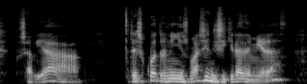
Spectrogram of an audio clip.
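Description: A man speaks with ordinary pitch variation, his voice dry and close with no echo. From Spain, León province (rural village). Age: 40s. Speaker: entrepreneur. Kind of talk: interview. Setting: office. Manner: halting.

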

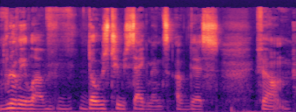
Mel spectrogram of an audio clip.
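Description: Very slowly and in a flat monotone, a man speaks at a medium pitch. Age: 40s. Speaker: podcast co-host. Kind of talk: casual chat.

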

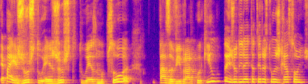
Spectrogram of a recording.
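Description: A man's high-pitched voice at a moderate pace, with very wide pitch swings and very even loudness. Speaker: podcast co-host. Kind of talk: casual chat.

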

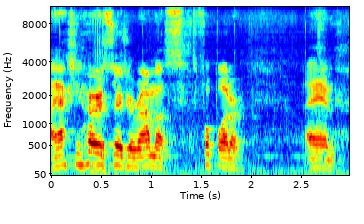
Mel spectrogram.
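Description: Noticeable background noise sits behind a man with an Irish accent. His pitch is fairly high. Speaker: podcast host. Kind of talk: casual monologue. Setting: on an exercise bike. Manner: rambling, halting.

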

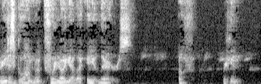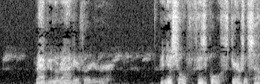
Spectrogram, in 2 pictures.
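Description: A man speaks fairly quickly at a fairly low pitch with ordinary pitch variation. His voice is somewhat breathy, and he leaves long, frequent pauses. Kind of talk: casual chat. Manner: varying volume.

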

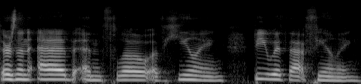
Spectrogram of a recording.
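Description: A woman speaks slowly-ish, at a fairly slow pace, in an ordinary speaking voice of medium pitch with fairly even intonation. The recording is very clean, with a silent background. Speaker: poet; teacher and poet. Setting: stage with audience in a bar.

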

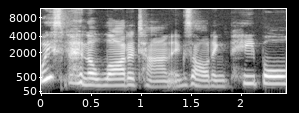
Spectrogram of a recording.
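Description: A woman's unremarkable speaking voice, fairly high in pitch, at a moderate pace, in a very clean recording with a silent background. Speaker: devotional speaker. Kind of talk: devotional reflection. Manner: earnest.

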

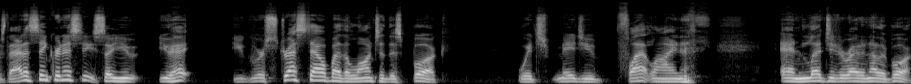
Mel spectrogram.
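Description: An ordinary speaking voice moves at a moderate pace with ordinary pitch variation, the sound dry and close with no echo. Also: man, fairly high pitch for a man. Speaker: podcast host. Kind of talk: interview conversation. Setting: video call.

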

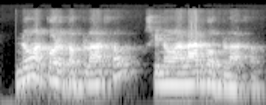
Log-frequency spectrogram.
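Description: A man with a bright, sharp tone and medium pitch speaks amid audible room echo. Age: 30s. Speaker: productivity coach and gym manager. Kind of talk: interview.

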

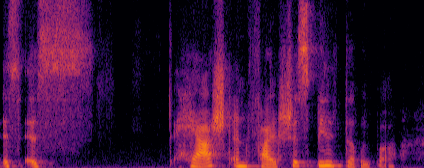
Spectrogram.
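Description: A woman's somewhat breathy voice, fairly high in pitch, with lively intonation. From Austria. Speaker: podcaster, eating disorder survivor. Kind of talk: interview guest, personal testimony.

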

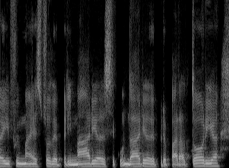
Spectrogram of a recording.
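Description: A man with a medium-pitched voice, recorded dry and close with no echo, on a very clean track with a silent background. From Mexico, Los Altos de Jalisco. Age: 40s. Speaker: theologian and psychologist. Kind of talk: interview. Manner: halting.

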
